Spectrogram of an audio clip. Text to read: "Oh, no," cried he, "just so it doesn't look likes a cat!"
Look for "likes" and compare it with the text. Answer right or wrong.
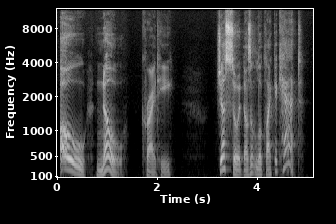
wrong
